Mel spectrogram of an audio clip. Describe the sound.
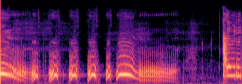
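A hunter's owl locator call, used in the morning to locate birds: several short, rising-falling hoots in quick succession, then a drawn-out trilling hoot, a pause, and one more loud call at the end.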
